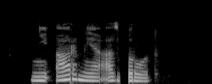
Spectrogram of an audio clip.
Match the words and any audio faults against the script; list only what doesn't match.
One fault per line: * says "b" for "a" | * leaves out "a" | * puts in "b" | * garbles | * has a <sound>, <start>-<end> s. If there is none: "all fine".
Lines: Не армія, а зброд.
* has a dropout, 1.2-1.3 s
